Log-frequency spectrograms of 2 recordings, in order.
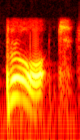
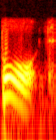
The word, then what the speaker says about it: brought: all of them is the word brought which everybody it has now decided to pronounce as bought and it's just a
